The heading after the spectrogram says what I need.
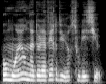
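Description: A woman reading an audiobook, voicing a dying young man who speaks quietly, hoarse and weary. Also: lowish voice, fairly even intonation, moderate pace, natural voice. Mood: soft, weary. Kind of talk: audiobook character voice.

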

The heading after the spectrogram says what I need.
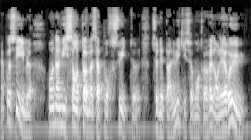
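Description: A man voicing a calm, cold male public prosecutor who speaks curtly and with doubt. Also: on the low side, normal speed, husky.

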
